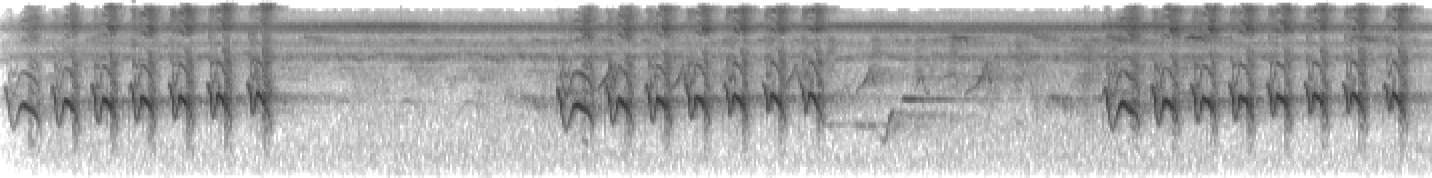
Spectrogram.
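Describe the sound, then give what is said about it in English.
Buff-breasted paradise kingfisher calling in far north Queensland, with three bursts of rapid, evenly repeated high, slightly harsh notes separated by short pauses. “the first to correctly identify that it's the buff-breasted paradise kingfisher. Quite a mouthful, but a truly spectacular bird.”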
